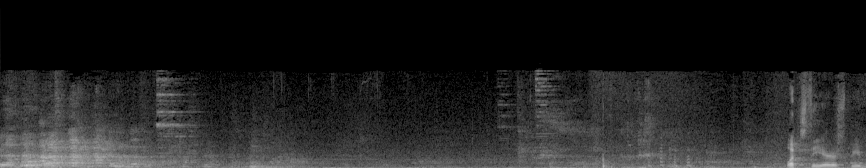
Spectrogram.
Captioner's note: laughter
